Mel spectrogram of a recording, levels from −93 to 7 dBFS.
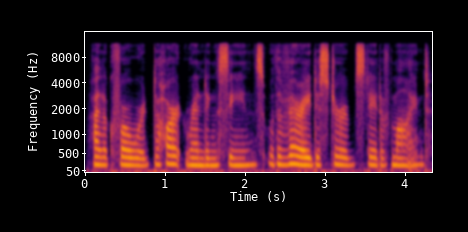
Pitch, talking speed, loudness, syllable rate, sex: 200 Hz, 180 wpm, -18 LUFS, 5.1 syllables/s, female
